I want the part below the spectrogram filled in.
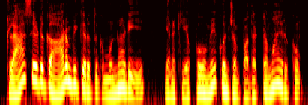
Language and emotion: Tamil, fearful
